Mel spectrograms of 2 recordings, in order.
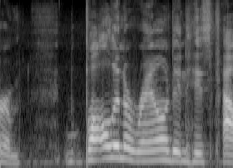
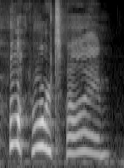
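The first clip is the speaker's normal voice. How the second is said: much higher, louder, slow and giddy; giddy high request; 12 semitones higher, 6 dB louder than usual. Real, not acted. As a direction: beg for a replay, still giddy. Asks to replay, still laughing.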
